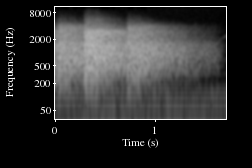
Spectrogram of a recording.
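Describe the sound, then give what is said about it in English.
Gunfire in a gunfight: a few sharp, loud reports follow one another in quick succession, then blur into one long, decaying rumble that fades out within two seconds. “The gunfight continued for 15 minutes.”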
